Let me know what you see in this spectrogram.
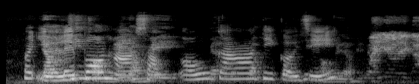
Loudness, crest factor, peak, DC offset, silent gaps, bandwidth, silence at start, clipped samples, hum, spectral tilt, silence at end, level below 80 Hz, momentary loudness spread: -21 LUFS; 18 dB; -4 dBFS; under 0.1%; none; 12.5 kHz; 0.2 s; under 0.1%; none; -3.5 dB/octave; 0 s; -60 dBFS; 11 LU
